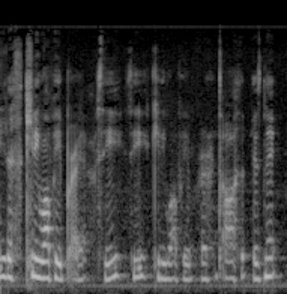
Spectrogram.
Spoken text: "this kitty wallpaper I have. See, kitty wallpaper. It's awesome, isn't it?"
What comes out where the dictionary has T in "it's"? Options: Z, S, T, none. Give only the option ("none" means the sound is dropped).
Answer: T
